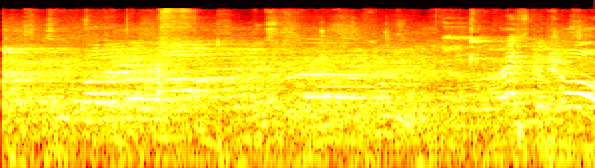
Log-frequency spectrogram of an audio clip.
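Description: Several spectators' voices talking over one another in a large, echoing gym, with a few dull thuds among them.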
